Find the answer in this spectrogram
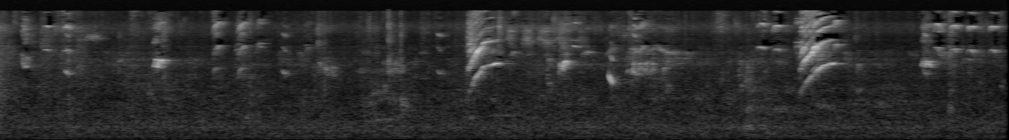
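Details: Several sharp, downward-sweeping chirps from a brambling, spaced irregularly over about seven seconds, mixed with fainter high twitters and ticks in the background.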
